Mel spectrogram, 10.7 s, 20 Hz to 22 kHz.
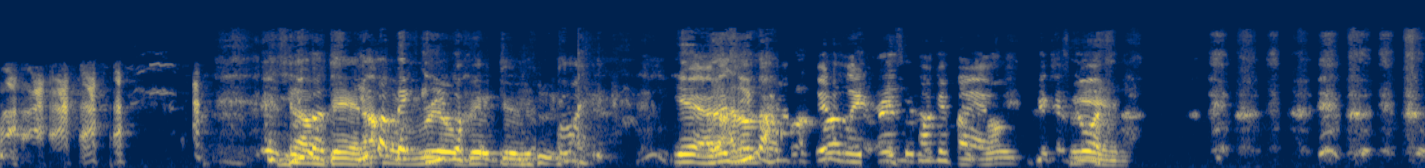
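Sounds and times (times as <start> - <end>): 
laughter: 0.0 - 8.5, 9.1 - 10.6
person imitating rapid panicky baby-like breathing: 1.6 - 2.1, 9.0 - 10.6
speech: 2.0 - 10.6.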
